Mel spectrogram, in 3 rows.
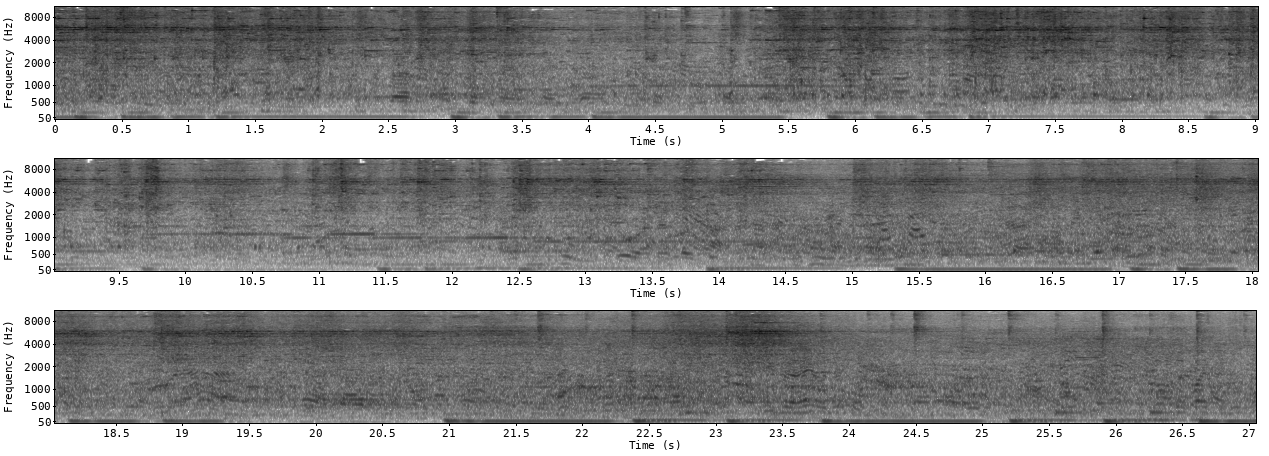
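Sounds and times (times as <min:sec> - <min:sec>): music over loudspeakers: 0:00.0 - 0:19.6, 0:20.4 - 0:27.0
bells jingling on costume: 0:00.0 - 0:27.0
crowd chatter: 0:00.0 - 0:27.0.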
